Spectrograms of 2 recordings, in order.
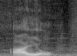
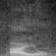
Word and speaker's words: aisle: Mas a pronúncia é diferente, a pronúncia é aisle. Aisle. Mais uma vez, aisle.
